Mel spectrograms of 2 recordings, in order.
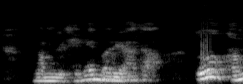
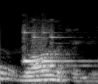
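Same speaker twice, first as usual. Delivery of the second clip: ordinary talk, nothing marked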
